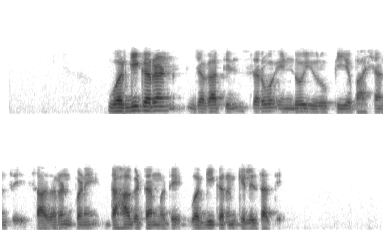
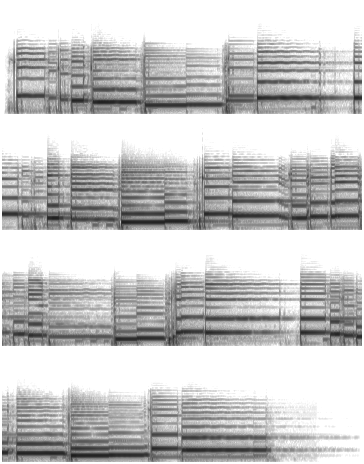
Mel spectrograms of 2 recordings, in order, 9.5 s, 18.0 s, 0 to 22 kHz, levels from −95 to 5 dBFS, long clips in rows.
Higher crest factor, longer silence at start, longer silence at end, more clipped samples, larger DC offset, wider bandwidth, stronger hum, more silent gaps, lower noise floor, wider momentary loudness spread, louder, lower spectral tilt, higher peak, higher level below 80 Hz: first, 22 dB vs 14 dB; first, 1.35 s vs 0.2 s; about the same, 1.25 s vs 1.15 s; neither; neither; second, 3.9 kHz vs 5.2 kHz; neither; neither; first, -82 dBFS vs -68 dBFS; first, 15 LU vs 12 LU; second, -25 LUFS vs -16 LUFS; about the same, -9.5 dB/octave vs -8.5 dB/octave; about the same, -4 dBFS vs -2 dBFS; about the same, -60 dBFS vs -58 dBFS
